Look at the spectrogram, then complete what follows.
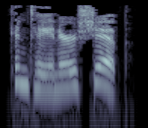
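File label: "container ship", British English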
